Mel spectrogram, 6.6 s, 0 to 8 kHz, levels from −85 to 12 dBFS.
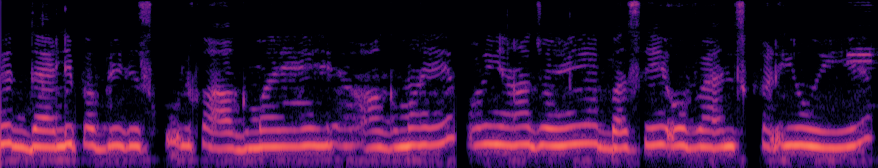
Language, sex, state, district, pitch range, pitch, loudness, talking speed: Hindi, female, Bihar, Sitamarhi, 270-290 Hz, 280 Hz, -24 LUFS, 175 wpm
